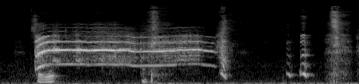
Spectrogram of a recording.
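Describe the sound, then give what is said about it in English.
A woman lets out a long, loud, shrill, wordless scream held for nearly two seconds, followed by a few short breathy squeals and gasps. “My wife is screaming incoherently for some reason, but yeah, it was awesome.”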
